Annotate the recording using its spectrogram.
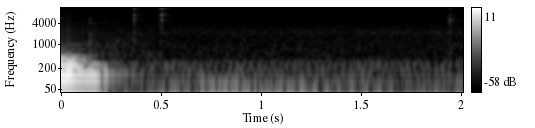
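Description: Computer mouse button clicks: two quick clicks about half a second in and one more near the end, placing line points in CAD software.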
